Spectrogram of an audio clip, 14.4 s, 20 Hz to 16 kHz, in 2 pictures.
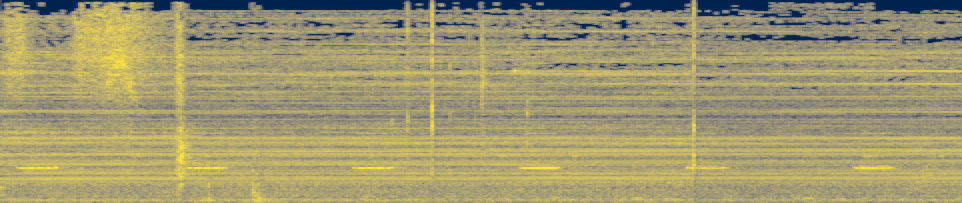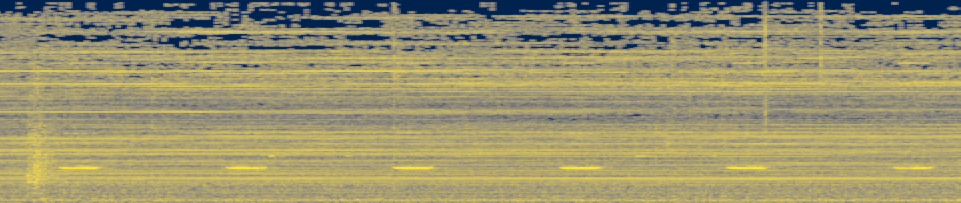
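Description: Stopped Brisbane suburban electric train humming steadily at the platform, its air-conditioning and onboard equipment running, with a short high beep repeating about every 1.3 seconds, typical of the door signal while the doors are released. A few faint clicks sound along the way.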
